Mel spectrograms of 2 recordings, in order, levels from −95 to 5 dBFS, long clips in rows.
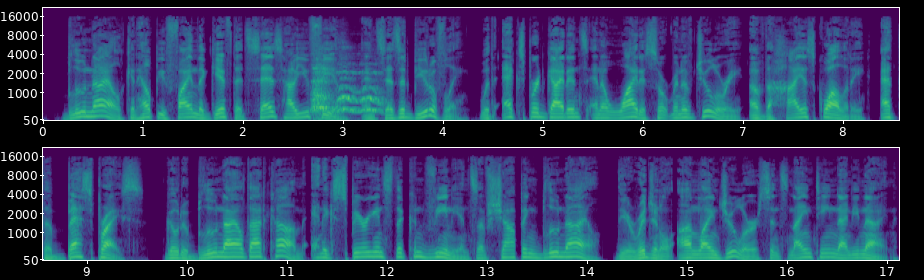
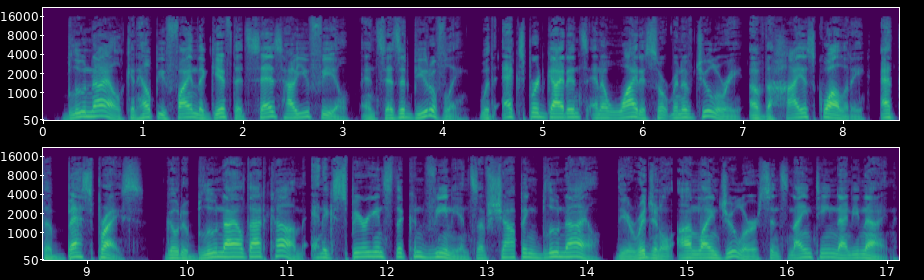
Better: second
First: dog barking; loud; at 2.5 s; peak 2 dB above the speech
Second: none

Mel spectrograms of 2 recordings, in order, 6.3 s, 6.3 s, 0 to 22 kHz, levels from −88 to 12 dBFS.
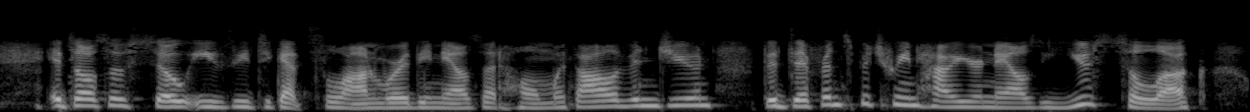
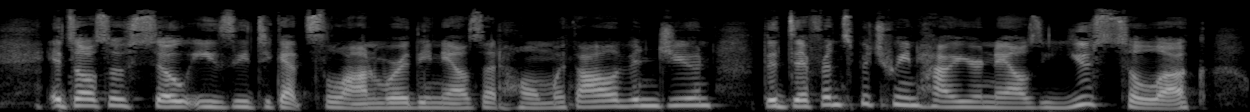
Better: second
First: muffled; slightly; fading above 3.5 kHz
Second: none

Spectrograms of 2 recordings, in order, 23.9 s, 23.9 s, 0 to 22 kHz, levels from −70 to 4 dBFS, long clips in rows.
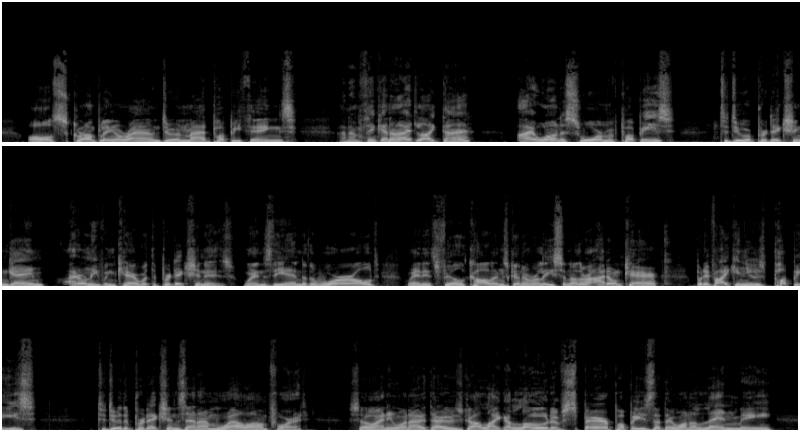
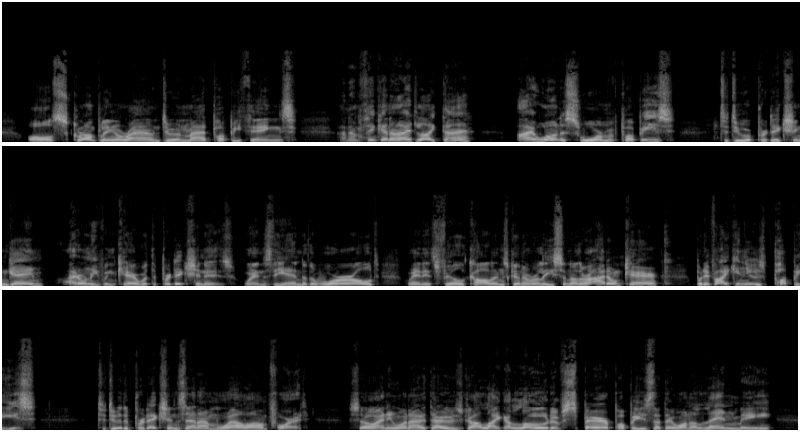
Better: first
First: none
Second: thin; somewhat; fading below 300 Hz

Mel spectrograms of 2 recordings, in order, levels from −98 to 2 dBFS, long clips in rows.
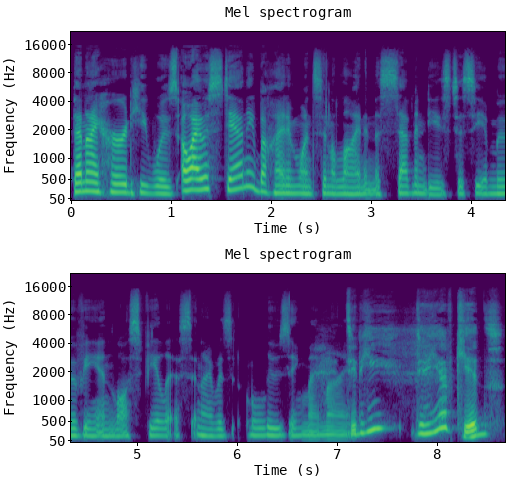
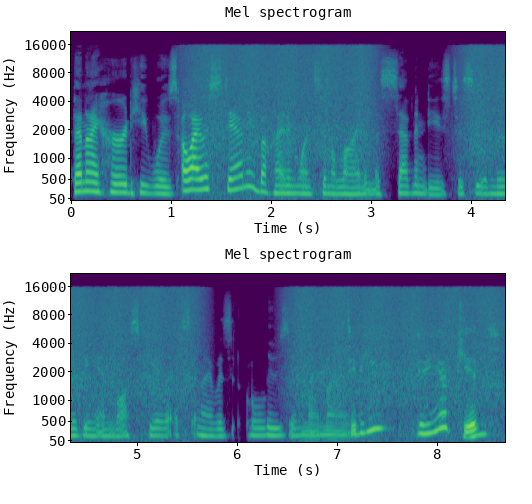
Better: first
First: none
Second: hiss; loud; from 1 to 3 s, from 4 to 5.5 s and from 6.5 s on; 9 dB below the speech

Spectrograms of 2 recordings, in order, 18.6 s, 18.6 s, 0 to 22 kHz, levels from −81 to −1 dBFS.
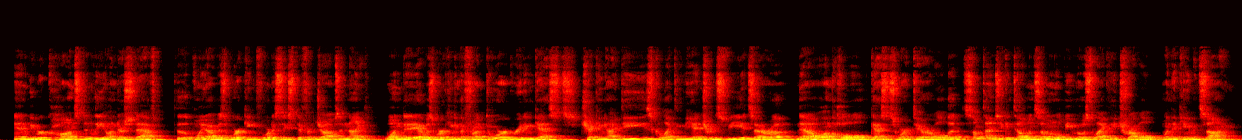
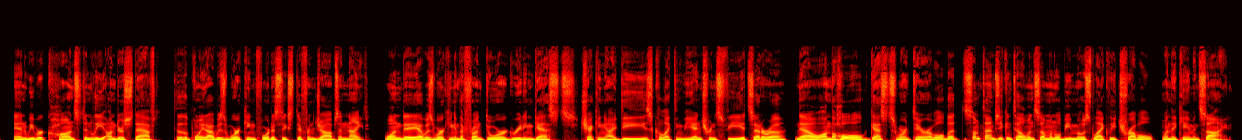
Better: second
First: off-mic speech; somewhat distant // room echo; noticeable; dies away in 0.6 s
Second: none

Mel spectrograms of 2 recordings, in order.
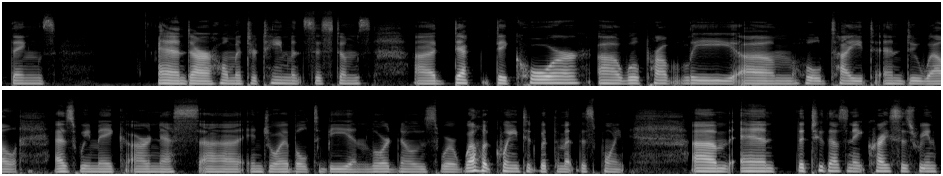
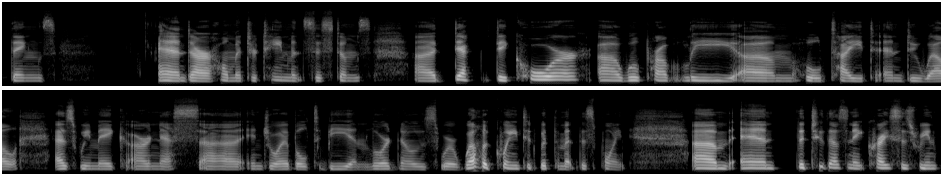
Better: first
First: none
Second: thin; somewhat; fading below 300 Hz

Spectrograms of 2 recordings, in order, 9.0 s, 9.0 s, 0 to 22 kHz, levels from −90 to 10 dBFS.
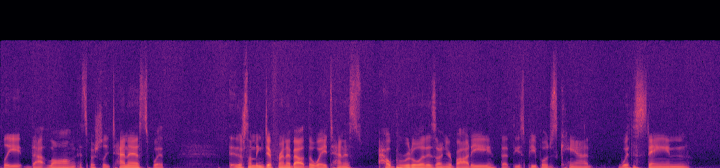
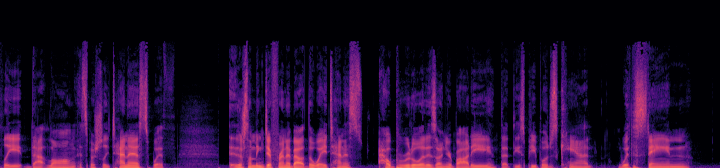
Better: second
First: hiss; noticeable; throughout; 20 dB below the speech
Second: none

